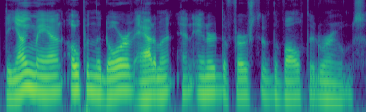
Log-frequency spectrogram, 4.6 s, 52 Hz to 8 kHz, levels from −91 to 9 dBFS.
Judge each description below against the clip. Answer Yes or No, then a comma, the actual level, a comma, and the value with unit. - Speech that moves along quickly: Yes, fast, 210 wpm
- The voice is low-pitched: Yes, low, 120 Hz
